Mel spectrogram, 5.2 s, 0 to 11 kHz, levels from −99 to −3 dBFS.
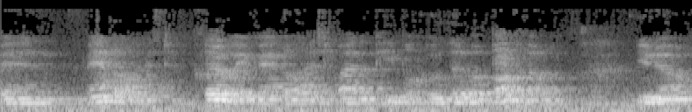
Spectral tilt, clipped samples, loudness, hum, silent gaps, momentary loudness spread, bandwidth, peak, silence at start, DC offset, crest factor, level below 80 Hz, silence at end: -8 dB/octave; under 0.1%; -24 LUFS; none; none; 11 LU; 8.6 kHz; -4 dBFS; 0 s; under 0.1%; 18 dB; -36 dBFS; 0 s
